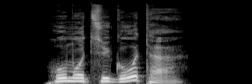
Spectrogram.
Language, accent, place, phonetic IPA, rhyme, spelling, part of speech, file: German, Germany, Berlin, [ˌhomot͡syˈɡoːtɐ], -oːtɐ, homozygoter, adjective, De-homozygoter.ogg
- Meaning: inflection of homozygot: 1. strong/mixed nominative masculine singular 2. strong genitive/dative feminine singular 3. strong genitive plural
